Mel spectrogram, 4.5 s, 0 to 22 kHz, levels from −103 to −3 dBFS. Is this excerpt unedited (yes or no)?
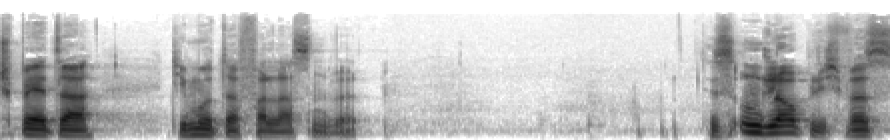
yes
